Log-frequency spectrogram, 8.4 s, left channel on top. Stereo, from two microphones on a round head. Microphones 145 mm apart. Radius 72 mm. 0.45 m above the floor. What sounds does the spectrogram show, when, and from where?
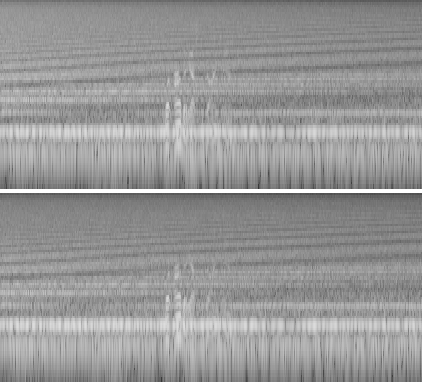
0.0 s a drone: 35° left (ahead or behind); by 8.4 s 15° left (ahead or behind)
3.3 s a man speaking: 65° left (ahead or behind)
